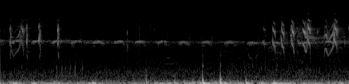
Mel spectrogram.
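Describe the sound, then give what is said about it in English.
A bird sings in bright, rapid chirps and trills, with bursts of chatter at the start and end over a steady high tone and low background rumble. “Six, shatters and song.”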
